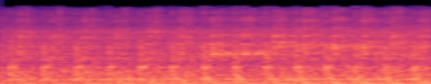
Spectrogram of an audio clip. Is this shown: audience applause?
no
